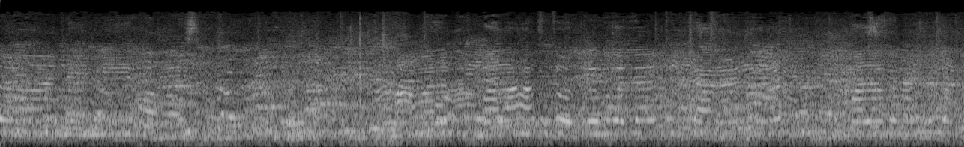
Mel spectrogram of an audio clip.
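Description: Several children's voices chattering over one another close to the microphone, a group of schoolgirls talking at once.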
